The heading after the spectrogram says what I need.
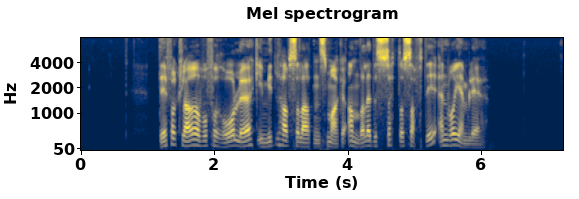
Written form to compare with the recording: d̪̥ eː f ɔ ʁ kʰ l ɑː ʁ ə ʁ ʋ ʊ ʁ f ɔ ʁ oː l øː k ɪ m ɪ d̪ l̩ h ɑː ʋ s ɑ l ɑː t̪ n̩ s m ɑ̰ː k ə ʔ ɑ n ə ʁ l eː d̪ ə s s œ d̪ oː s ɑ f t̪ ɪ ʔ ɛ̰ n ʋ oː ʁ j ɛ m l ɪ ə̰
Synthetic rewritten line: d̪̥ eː f ɔ ʁ kʰ l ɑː ʁ ə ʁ ʋ ʊ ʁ f ɔ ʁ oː l øː k ɪ m ɪ d̪ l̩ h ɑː ʋ s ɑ l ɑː t̪ n̩ s m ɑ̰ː k ə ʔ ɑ n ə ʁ l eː d̪ ə s s œ t̪ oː s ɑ f t̪ ɪ ʔ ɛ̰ n ʋ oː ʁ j ɛ m l ɪ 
